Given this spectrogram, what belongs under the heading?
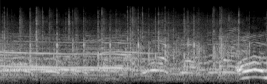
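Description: A crowd at the Anianpellon market event in Vääksy applauds athlete Hannu Lepistö: steady, loud clapping and crowd noise that stays under prominent voices throughout.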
